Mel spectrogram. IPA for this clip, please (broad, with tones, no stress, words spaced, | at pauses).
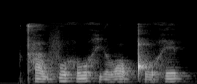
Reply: kʰa˧˩wfo˥˨hoː˧˥ hi˩ə̯ʋɔː˧˩p̚ kʰo˩˧ he˧˥p̚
